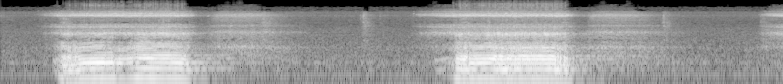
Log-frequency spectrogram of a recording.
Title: World's LOUDEST HUMAN SNORING SOUND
